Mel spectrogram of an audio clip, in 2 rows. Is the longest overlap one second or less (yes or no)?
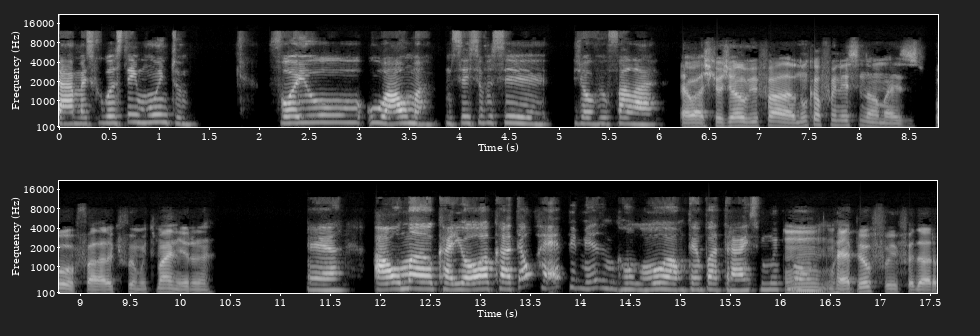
yes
